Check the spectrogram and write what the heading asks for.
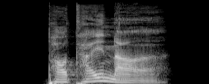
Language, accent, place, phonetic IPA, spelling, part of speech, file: German, Germany, Berlin, [paʁˈtaɪ̯naːɐ], parteinaher, adjective, De-parteinaher.ogg
- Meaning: inflection of parteinah: 1. strong/mixed nominative masculine singular 2. strong genitive/dative feminine singular 3. strong genitive plural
